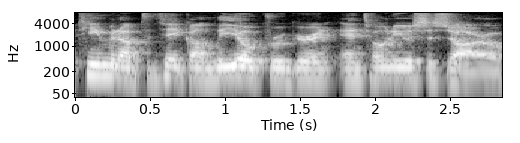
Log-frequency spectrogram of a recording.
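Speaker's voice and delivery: ordinary talk, nothing marked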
